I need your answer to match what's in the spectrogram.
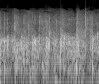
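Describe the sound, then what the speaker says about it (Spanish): Loud, close applause from an audience at a cooperative meeting on social currencies, many hands clapping in a dense, continuous burst with no speech. "Démosle un aplauso, compañero."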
